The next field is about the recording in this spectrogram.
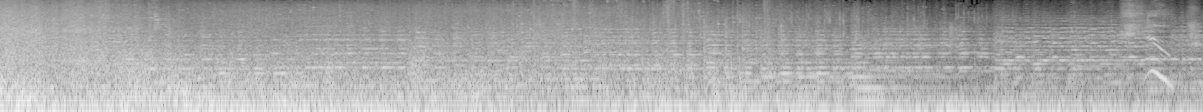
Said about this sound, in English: huge deafening explosion. You are knocked what off of your feet.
